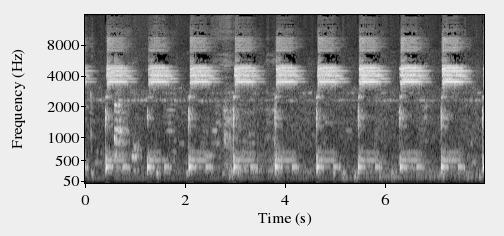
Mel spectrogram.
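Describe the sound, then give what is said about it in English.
A fire alarm blares in loud, harsh electronic bursts, about ten of them in a steady, rapid rhythm, each a shrill buzzing tone that cuts off before the next begins. “It's like a fire drill.”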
